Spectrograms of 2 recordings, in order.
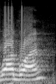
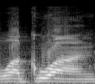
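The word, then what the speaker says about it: wagwan: saying oh she yeah she's saying it right a lot of people say well what are going on or what go on but it's like it's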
